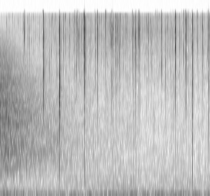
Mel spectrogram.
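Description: Explosion-and-fire sound effect from a logo sting: a steady low rumble with scattered crackles and pops.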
